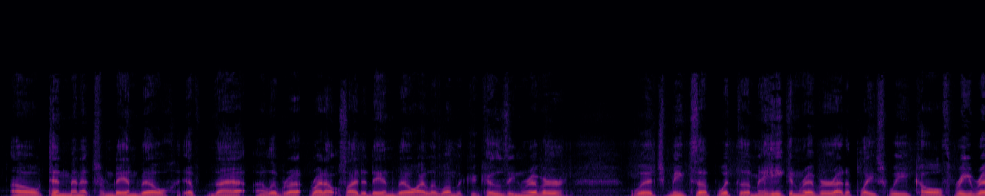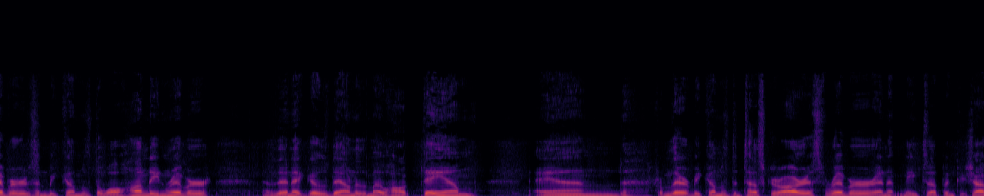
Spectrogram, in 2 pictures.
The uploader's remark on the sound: Just a quick podcast while sitting in my car and waiting.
